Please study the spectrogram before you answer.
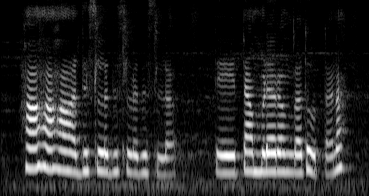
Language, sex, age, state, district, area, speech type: Marathi, female, 18-30, Maharashtra, Nashik, urban, spontaneous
